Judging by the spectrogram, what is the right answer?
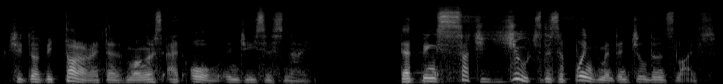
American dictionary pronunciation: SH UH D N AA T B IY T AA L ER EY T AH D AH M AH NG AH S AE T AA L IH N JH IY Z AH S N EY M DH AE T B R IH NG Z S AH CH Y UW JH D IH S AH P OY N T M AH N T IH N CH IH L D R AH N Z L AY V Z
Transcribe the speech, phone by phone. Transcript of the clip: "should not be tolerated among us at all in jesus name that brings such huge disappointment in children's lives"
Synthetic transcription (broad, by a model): SH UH D N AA T B IY T AA L ER EY T AH D AH M AH NG AH S AE T AA L IH N JH IY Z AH S N EY M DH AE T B IH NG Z S AH CH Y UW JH D IH S AH P OY N T M AH N T IH N CH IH L D R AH N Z L AY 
